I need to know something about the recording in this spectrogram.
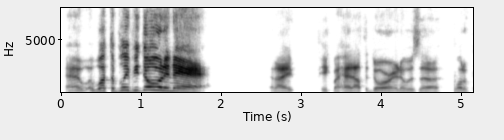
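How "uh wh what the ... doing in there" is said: loud, high-pitched Boston cop yell; thick Boston accent. Retold or imitated. Boston cop challenging an intruder, imitated thick Boston accent. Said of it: "in a very thick Boston accent".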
